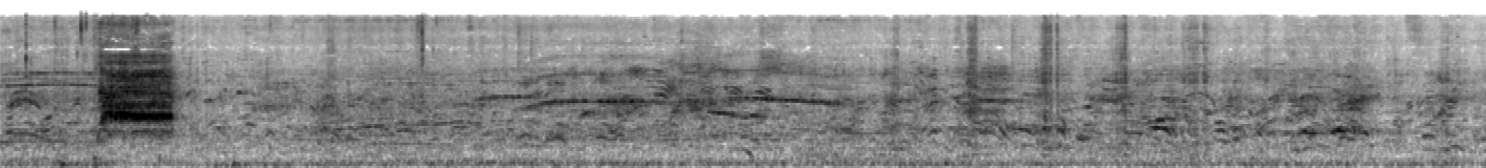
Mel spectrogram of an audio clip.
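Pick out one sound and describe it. A crowd of people chatter at a distance outdoors.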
